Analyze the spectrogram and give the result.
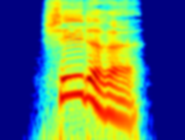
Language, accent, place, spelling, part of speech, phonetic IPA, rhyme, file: German, Germany, Berlin, schildere, verb, [ˈʃɪldəʁə], -ɪldəʁə, De-schildere.ogg
- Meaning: inflection of schildern: 1. first-person singular present 2. first/third-person singular subjunctive I 3. singular imperative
